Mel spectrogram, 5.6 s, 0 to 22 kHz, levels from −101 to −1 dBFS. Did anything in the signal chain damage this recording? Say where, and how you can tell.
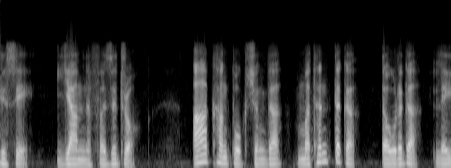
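No, nothing in the signal chain damaged this audio; the AMR wideband (HD Voice) path at 12.65 kbit/s is working as intended.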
